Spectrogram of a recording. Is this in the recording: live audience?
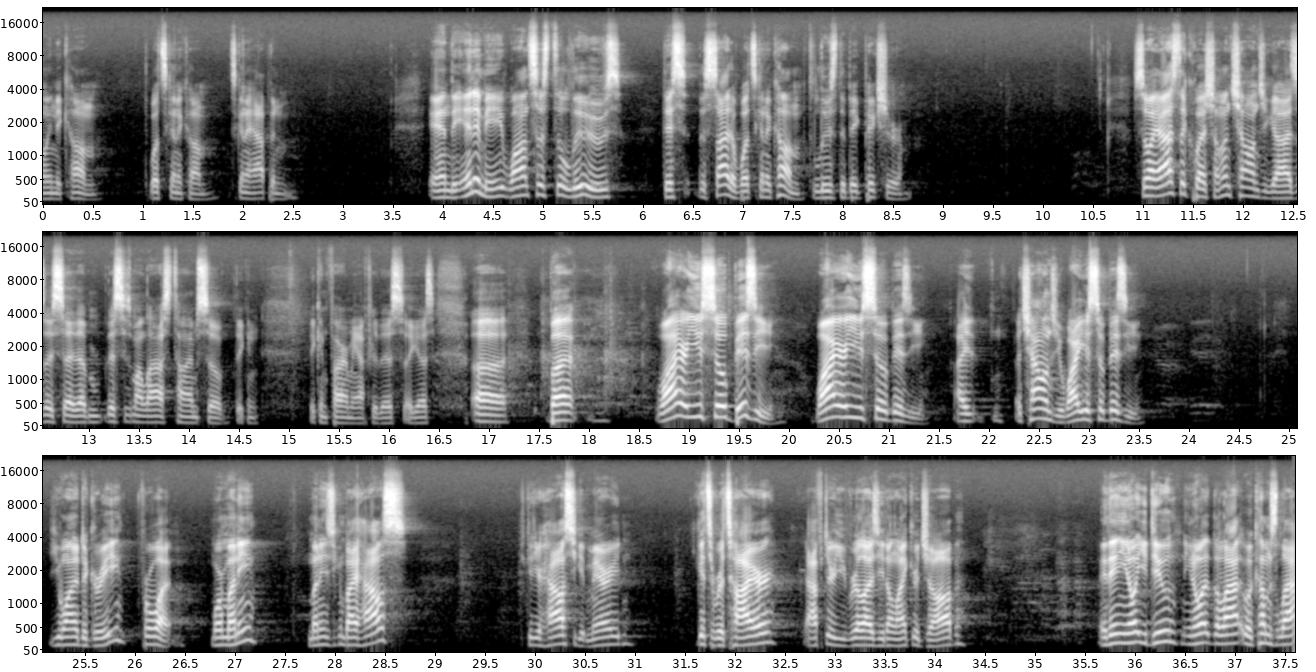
yes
